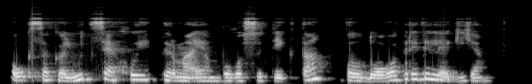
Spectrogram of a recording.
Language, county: Lithuanian, Tauragė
